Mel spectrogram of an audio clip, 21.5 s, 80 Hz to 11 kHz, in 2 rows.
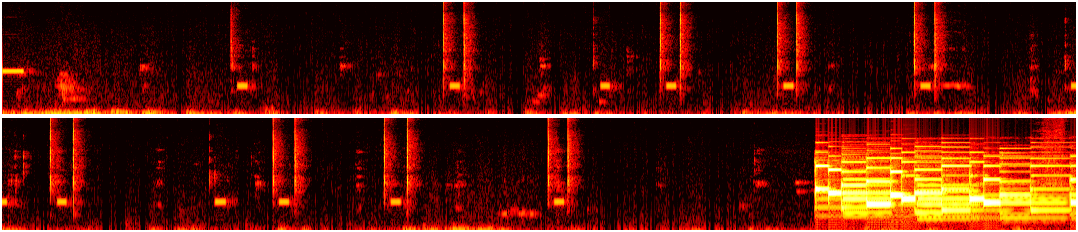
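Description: Nokia 6030 keypad beeps: about a dozen short clicks, each with a brief tone, at irregular intervals as the menu keys are pressed. Near the end a polyphonic ringtone starts playing from the phone's speaker, much louder than the key beeps.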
